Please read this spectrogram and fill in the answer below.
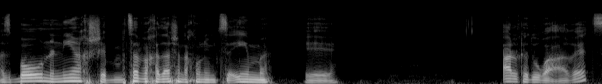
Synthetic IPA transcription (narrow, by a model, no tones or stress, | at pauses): ʔazbo̞naniaχʃe̞bemat͡savaχadaʃanaχnunimt͡saim | e | ʔalkaduʁa̰ʔa̰ʁe̞t͡s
